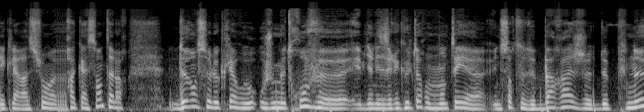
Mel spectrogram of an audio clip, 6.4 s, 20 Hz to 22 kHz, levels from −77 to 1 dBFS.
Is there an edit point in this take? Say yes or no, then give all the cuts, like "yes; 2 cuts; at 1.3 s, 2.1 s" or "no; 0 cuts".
no; 0 cuts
